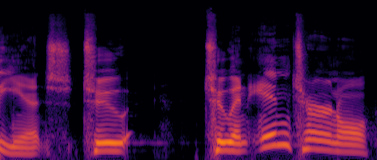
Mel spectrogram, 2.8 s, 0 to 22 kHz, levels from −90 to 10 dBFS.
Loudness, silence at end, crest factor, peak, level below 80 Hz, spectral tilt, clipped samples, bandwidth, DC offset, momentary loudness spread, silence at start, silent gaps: -28 LUFS; 0.1 s; 14 dB; -14 dBFS; -70 dBFS; -4.5 dB/octave; under 0.1%; 15 kHz; under 0.1%; 9 LU; 0 s; none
